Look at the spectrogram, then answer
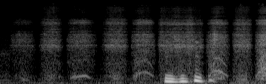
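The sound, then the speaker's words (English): A person imitates a creature sniffing: a rapid series of short, breathy inhales and snorts in a steady rhythm, growing louder and more excited, with voiced squeaks mixed in toward the middle. “Like, it's sniffing more, and it's laughing more as it sniffs more.”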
